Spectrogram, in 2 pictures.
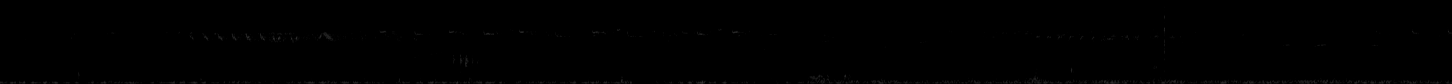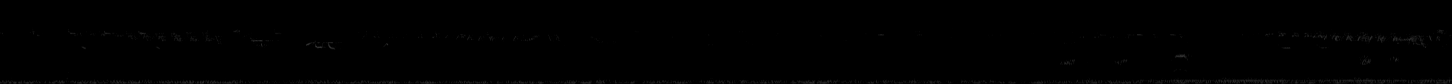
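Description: Faint chorus of wild songbirds, many trilling and chirping songs overlapping, over a low steady hum.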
